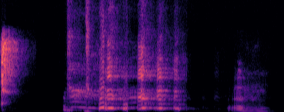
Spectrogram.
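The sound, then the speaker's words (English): One sharp hand clap right at the start, then a voice making a rising, sung or hummed sound imitating the Star Tours ride sound, followed by a short burst of vocalizing. “at this moment when I clap, put in the Star Tours sound.”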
